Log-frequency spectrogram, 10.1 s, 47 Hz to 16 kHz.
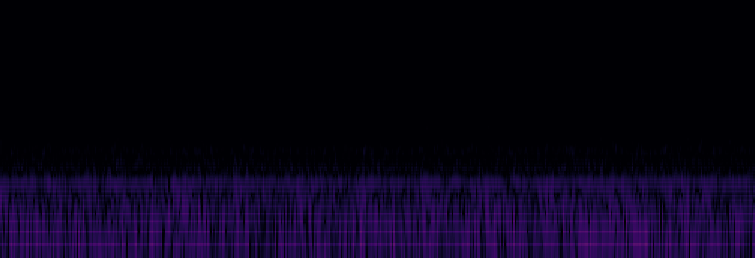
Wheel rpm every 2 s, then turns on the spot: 0, 0, 0, 0, 0.
none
